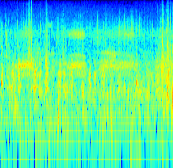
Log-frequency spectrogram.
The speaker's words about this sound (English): These baby geese, or goslings, are leaving the nest.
